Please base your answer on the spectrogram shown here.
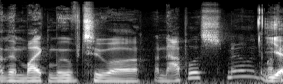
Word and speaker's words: Annapolis: I would hang out a lot, and then Mike moved to Annapolis, Maryland. Am I Yeah.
